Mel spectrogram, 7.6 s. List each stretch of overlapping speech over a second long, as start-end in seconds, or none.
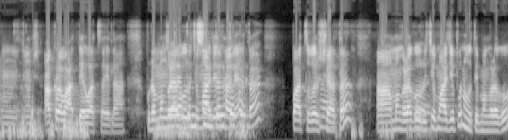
2.5-3.7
